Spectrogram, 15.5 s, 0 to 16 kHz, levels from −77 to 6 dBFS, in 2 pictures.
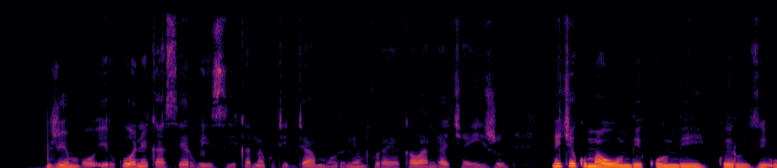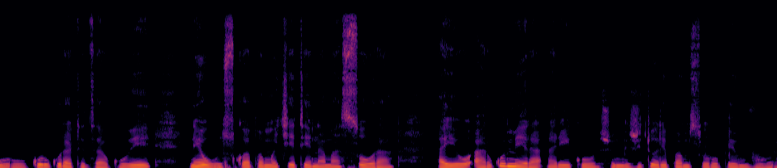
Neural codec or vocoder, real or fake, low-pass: none; real; 14.4 kHz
